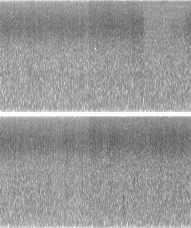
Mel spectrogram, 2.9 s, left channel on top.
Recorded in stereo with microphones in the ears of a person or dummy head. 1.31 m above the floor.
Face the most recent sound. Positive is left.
No sound to turn to.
